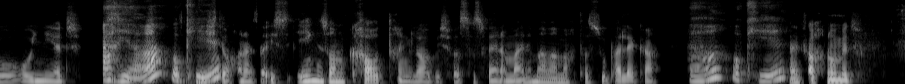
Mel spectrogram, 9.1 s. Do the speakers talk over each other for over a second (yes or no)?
no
